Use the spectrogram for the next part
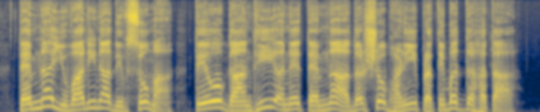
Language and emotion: Gujarati, neutral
